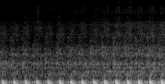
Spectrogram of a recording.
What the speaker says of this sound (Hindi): अब गाड़ी बाइक स्टार्ट करो और इसको पहले गियर में एंगेज करो।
